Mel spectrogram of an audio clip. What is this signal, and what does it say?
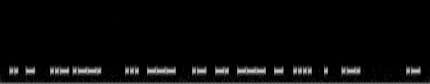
Morse code, heard as a keyed tone, about 55 wpm, spaced as for 45 wpm, 620 Hz, with radio noise. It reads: IT UP SO ANOTHER A
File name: archived / CRSnet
